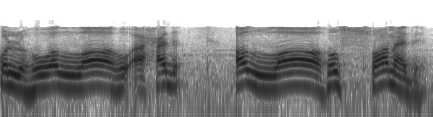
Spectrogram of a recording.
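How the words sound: There is a stop after ahad before Allahu. "جب وقف کر لیں گے تو"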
